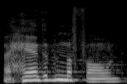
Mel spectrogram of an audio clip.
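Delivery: normal talking voice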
